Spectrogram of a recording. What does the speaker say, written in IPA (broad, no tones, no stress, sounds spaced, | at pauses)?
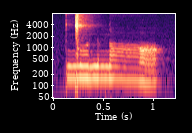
ŋ͡ǀ ɔ̃ n ʊ ŋ ɾ ɑː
